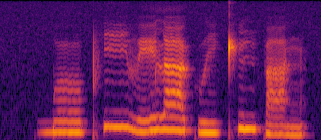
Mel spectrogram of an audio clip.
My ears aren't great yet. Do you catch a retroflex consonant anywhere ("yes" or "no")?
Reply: no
